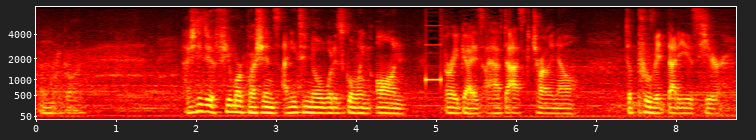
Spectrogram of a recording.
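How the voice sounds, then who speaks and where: A man's voice: on the low side, level tone, fairly quick, noisy background. A young adult man talking urgently and dramatically to camera as a vlogger in a small home office, with exclamations and sighs. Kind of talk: dramatic paranormal challenge vlog. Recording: home room with music behind.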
